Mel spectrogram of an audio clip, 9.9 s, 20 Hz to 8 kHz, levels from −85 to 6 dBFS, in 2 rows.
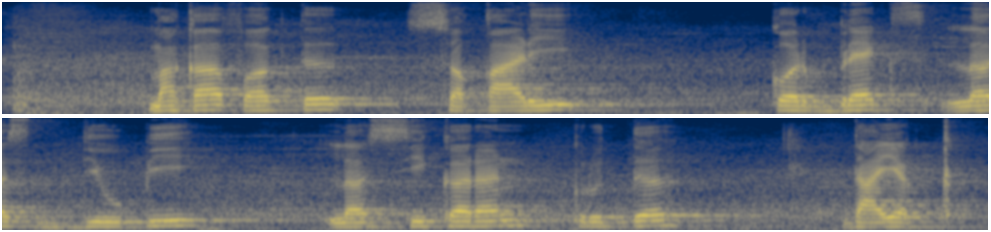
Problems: constant background noise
